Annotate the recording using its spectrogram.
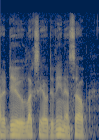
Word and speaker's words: Lectio: Lectio is L-E-C, believe it or not, L-E-C-T-I-O. It's pronounced Lectio for some reason. Lectio Divina, D-I-V-I-N-A, means divine reading in Latin.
